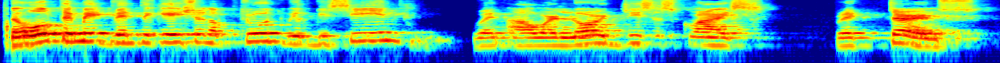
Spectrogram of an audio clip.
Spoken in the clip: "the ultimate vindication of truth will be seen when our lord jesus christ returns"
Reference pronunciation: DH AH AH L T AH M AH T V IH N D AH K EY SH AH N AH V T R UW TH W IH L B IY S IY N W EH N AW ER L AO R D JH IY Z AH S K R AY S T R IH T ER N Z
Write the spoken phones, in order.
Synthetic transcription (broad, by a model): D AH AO L T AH M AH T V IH N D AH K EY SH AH N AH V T R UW T W IH L B IY S IY N W EH N AW ER L AO R D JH IY S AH S K R AY S T R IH T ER N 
